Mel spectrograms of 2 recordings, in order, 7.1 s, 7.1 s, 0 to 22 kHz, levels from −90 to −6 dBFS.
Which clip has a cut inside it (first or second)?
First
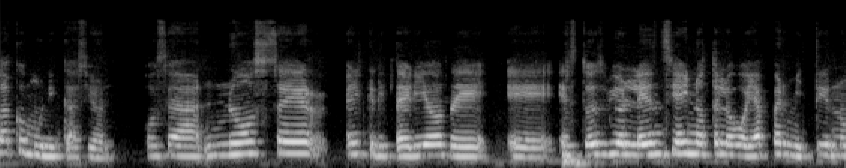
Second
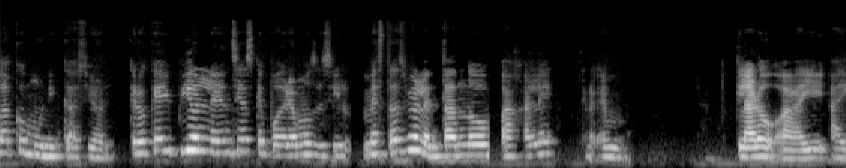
second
